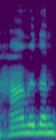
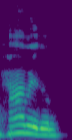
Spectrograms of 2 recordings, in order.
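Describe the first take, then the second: First: हामिदन with the wrong -an ending, questioning. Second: हामिदुन with a clear -un ending and a firm fall; correct ending. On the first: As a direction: repeat the error हामिदन to show it. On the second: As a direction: settle it with the right form हामिदुन. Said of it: "हामिदन क्यों?". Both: Shown as a demonstration.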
